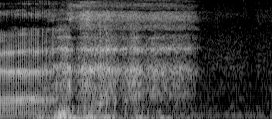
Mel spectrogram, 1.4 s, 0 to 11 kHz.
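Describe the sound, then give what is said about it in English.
A breathy rush of air blown straight into a microphone during a recording, with a muffled low thump from the breath hitting it, lasting about a second before dropping to quiet hiss. “This is breathing into the mic for the last 10 minutes.”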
